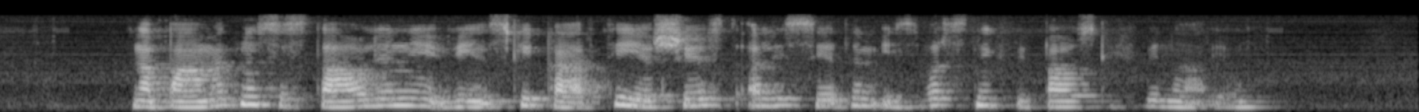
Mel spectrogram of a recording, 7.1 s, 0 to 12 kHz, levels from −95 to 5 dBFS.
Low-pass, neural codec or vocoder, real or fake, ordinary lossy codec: 7.2 kHz; none; real; none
